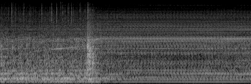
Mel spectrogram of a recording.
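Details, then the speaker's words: Overhauled 1 HP repulsion-induction Delta saw motor, 1725 rpm, wired for 110 V, with commutator refurbished, new bearings and brush angle increased: one click, then a steady, even hum as it starts unaided and runs smoothly, normal. "didn't have to help it start it up sounds good running smooth as can be"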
